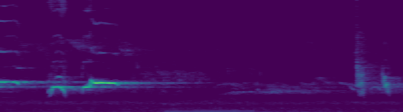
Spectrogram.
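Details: Song thrush singing at dusk in an English woodland: clear, high whistled phrases with a long held tone and a couple of brief sharper flourishes, over a quiet low background hum.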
